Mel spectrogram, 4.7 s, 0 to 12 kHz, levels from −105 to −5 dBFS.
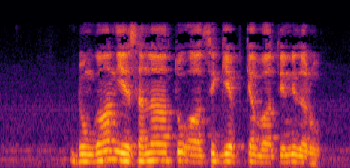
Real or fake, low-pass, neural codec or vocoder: real; 7.2 kHz; none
